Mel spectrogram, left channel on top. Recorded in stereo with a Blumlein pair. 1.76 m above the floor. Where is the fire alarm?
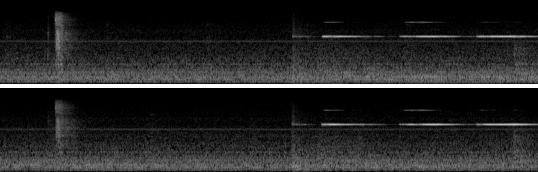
50° right, 8 m.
